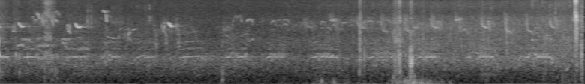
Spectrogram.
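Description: Birds calling in short repeated chirps, some high and some lower, with a brief scuffing noise about five seconds in.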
